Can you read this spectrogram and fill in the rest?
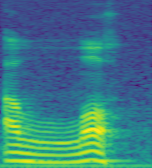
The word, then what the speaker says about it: Allah: Nah, karena kalimat Allah ini yang sering salah dalam praktek kaum muslimin, terbaca Allah, Allah, seharusnya Allah. Qul huwallah, huwallah. Jangan Allah, tapi huwallah, Allah, Allah. Jangan Allah. Karena Allah itu ada kebiasaan pengucapan dari bahasa Indonesia barangkali Allah, seharusnya Allah, mengarah ke O sedikit.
